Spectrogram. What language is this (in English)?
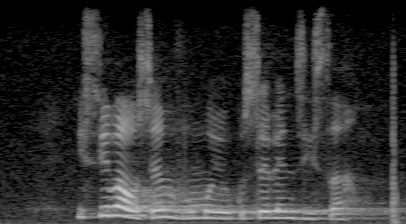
South Ndebele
